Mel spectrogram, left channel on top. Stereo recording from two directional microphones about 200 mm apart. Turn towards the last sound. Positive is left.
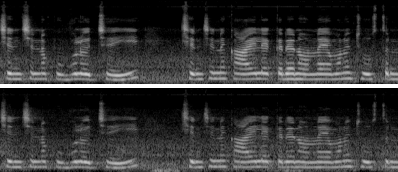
turn(degrees=30)  # may be behind; listen again after turning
